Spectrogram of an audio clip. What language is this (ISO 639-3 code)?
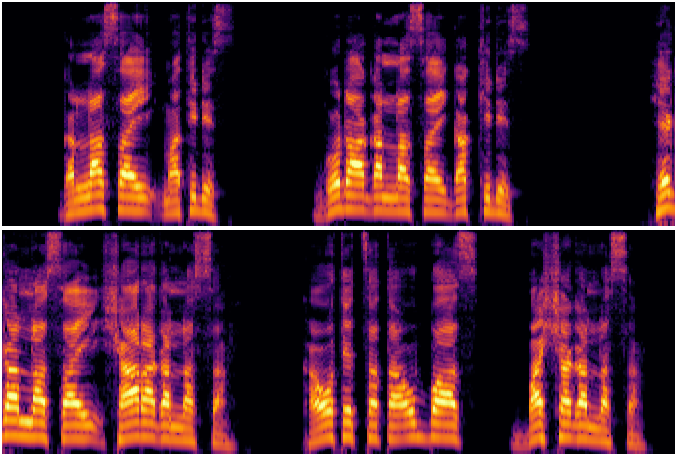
gmv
